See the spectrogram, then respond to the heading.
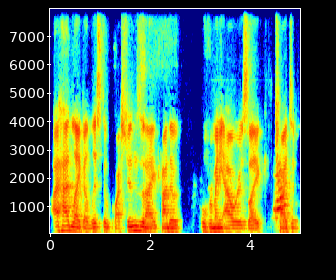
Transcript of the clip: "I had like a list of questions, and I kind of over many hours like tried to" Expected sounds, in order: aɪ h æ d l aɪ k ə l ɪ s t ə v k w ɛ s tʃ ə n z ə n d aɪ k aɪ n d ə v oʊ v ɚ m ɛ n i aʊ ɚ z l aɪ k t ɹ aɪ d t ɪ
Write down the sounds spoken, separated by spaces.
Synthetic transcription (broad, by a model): aɪ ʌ d l aɪ k ə l ɪ s t ə v k w ɛ s tʃ ə n z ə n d aɪ k aɪ n d ə v oʊ v ɚ m ɛ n i aʊ ɚ z l aɪ k t ɹ aɪ d t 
